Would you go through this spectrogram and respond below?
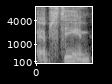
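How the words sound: The name is said with English pronunciation. "in English he's"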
